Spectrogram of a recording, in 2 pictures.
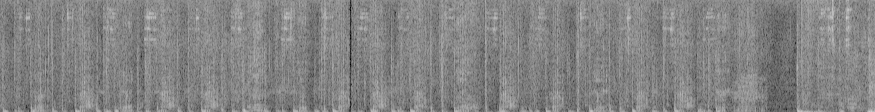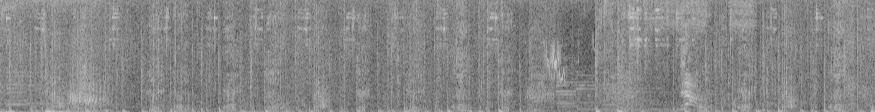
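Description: Horse hooves clip-clop in a steady trotting rhythm in the video game Red Dead Online, with a brief break and a neigh partway through, fairly close and alone without talk.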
